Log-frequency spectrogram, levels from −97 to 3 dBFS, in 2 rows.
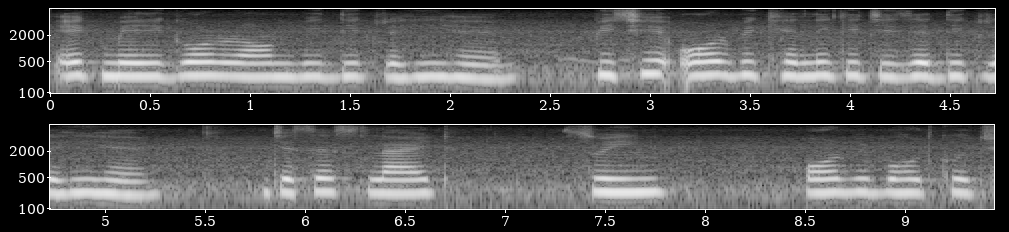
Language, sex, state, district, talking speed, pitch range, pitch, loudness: Hindi, female, Arunachal Pradesh, Lower Dibang Valley, 165 wpm, 230-245 Hz, 235 Hz, -15 LUFS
